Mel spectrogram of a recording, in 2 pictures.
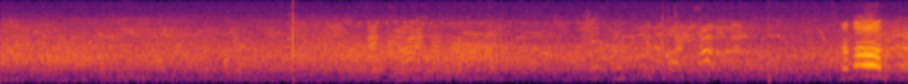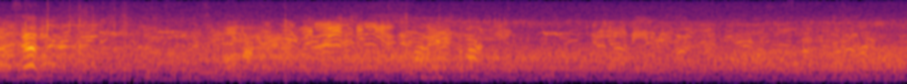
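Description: Outdoor soccer match ambience: a steady background of field noise and distant voices, with two loud shouted calls about nine seconds in and shorter scattered shouts after.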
